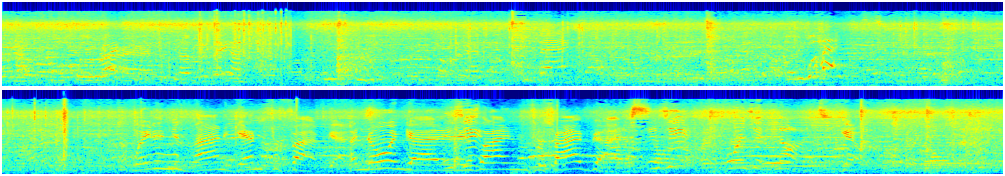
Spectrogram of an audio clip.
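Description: A crowd chatters in the background of a busy room.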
